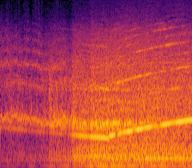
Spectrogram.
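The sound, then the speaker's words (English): A car chase with a police squad car in pursuit: engine noise swells as a wailing siren dips briefly and then climbs in pitch, growing louder over two seconds. “Bond rockets past the dumbstruck sheriff, still standing in the road. The burly sheriff double-takes. Bond weaves through traffic with the squad car on his tail.”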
